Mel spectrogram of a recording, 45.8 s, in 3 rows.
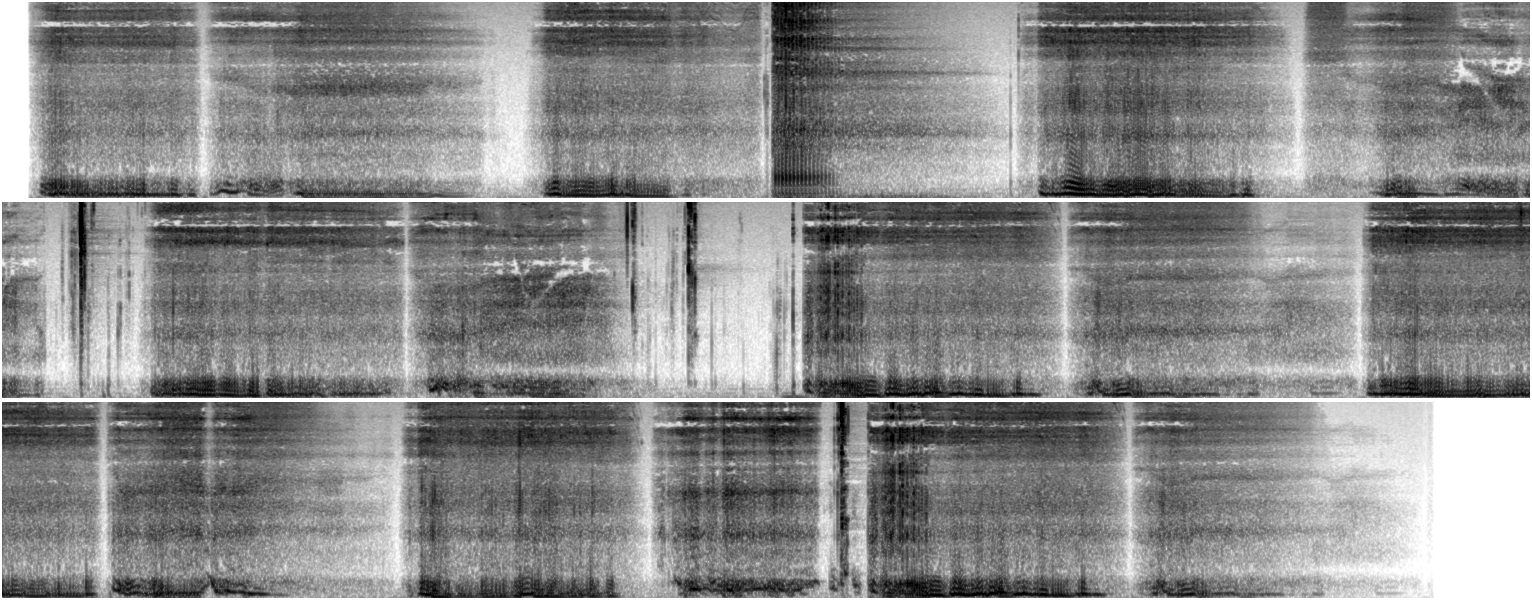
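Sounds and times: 
person snoring: 0.3 - 15.8, 16.7 - 21.6, 23.1 - 43.8
person sniffling: 7.7 - 9.2, 38.7 - 39.4
person chewing loudly: 15.8 - 16.7, 21.4 - 23.4.

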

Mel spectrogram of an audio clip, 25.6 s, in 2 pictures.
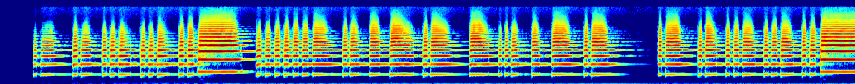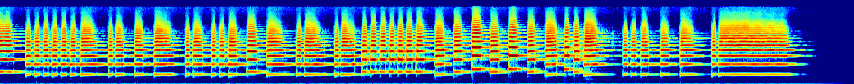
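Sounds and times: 
military bugle salute: 0.5 - 25.1.

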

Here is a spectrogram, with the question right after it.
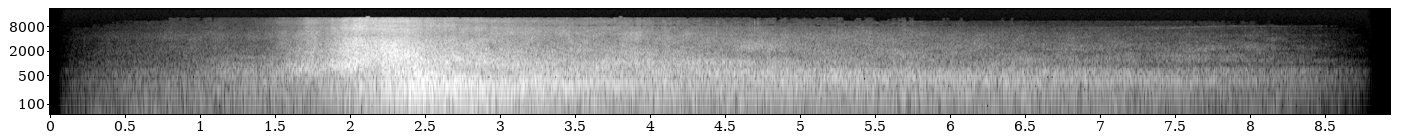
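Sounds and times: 
F-18 jet fighter flying past fast: 0.3 - 8.6.

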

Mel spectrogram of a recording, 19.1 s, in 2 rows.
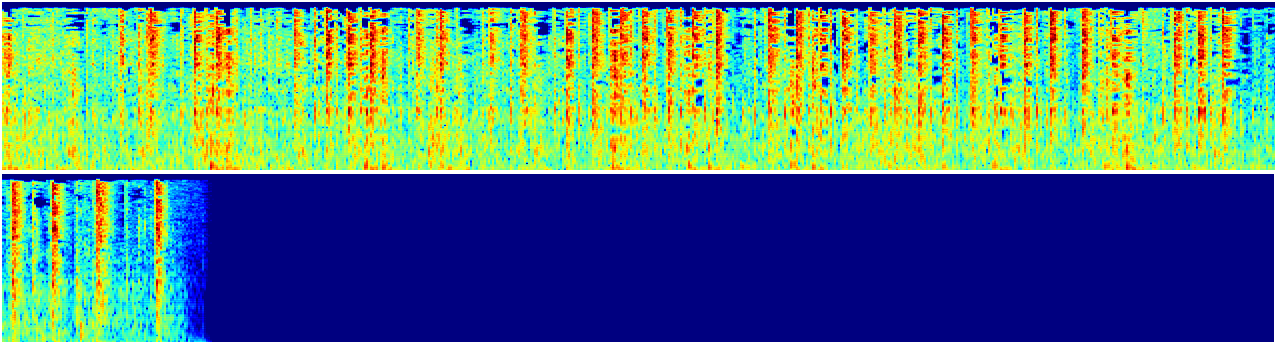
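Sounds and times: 
old tractor engine: 0.0 - 11.0.

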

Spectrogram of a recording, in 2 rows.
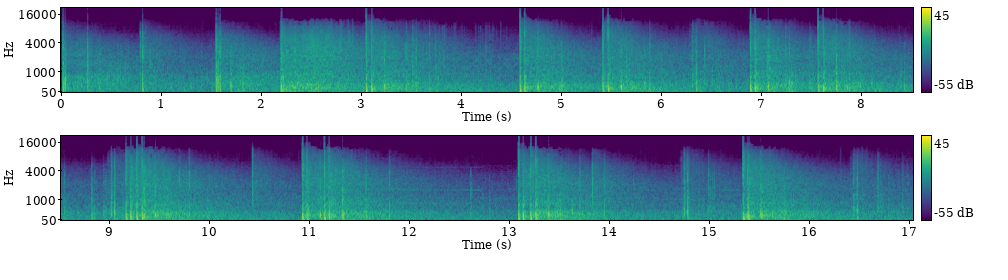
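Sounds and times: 
distant New Year fireworks: 0.0 - 17.0.

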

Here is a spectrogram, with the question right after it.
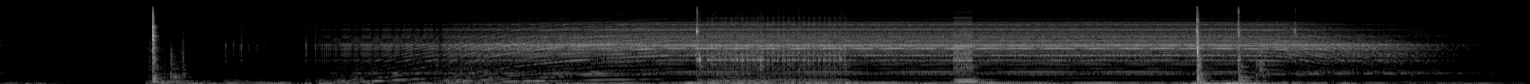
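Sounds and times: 
computer fan humming: 3.2 - 14.4
computer switching on and off: 3.2 - 14.7.

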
